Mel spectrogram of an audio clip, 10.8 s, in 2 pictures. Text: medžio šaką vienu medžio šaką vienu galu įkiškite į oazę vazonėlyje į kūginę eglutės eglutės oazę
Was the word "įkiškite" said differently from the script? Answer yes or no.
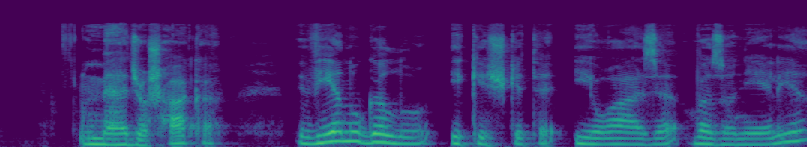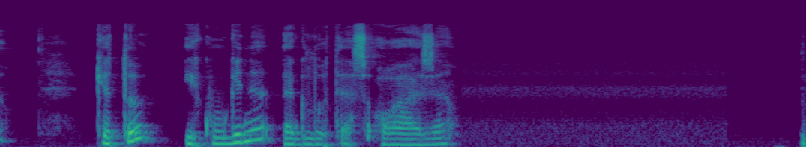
no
